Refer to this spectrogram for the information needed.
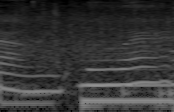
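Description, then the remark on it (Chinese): Steady, soft rain hisses throughout, leaving traces of water on window glass, blended with low sustained musical tones that pause briefly and then resume. No one speaks. “下雨了，坐在窗前，玻璃上都是雨水的痕迹”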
